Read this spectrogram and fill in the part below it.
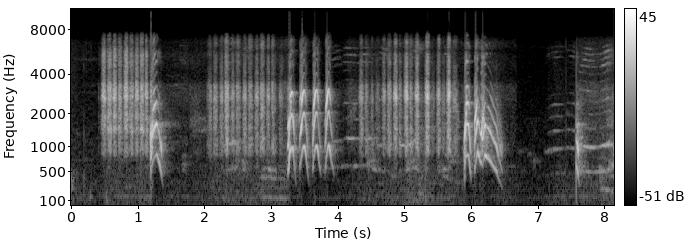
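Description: A dog in a Tamil cartoon story barks in rapid, repeated bursts of yaps and yelps, loud and close, separated by short pauses, with no talk over it.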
